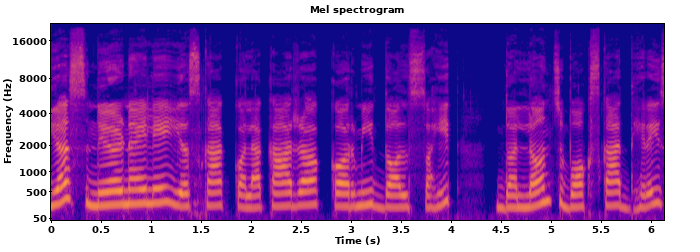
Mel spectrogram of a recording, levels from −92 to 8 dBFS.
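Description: No technical faults are audible anywhere in the recording.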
